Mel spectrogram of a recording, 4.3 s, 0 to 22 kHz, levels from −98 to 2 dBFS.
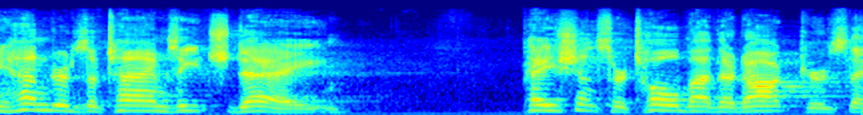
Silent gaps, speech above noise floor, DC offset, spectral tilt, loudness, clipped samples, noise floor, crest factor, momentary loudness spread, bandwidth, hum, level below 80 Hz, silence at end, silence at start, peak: none; 35 dB; under 0.1%; -0.5 dB/octave; -31 LUFS; under 0.1%; -67 dBFS; 22 dB; 6 LU; 16 kHz; none; -76 dBFS; 0 s; 0 s; -12 dBFS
